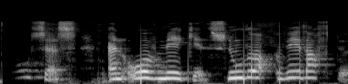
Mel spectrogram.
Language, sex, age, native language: Icelandic, male, 18-19, Icelandic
